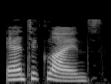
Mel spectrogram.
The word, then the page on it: anticlines: British English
